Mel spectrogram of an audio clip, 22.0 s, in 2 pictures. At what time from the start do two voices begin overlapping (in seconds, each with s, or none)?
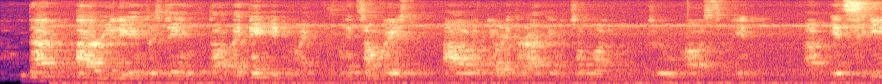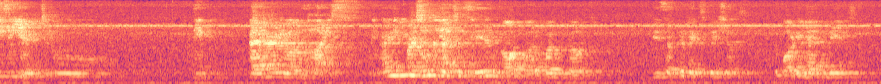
15.8 s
